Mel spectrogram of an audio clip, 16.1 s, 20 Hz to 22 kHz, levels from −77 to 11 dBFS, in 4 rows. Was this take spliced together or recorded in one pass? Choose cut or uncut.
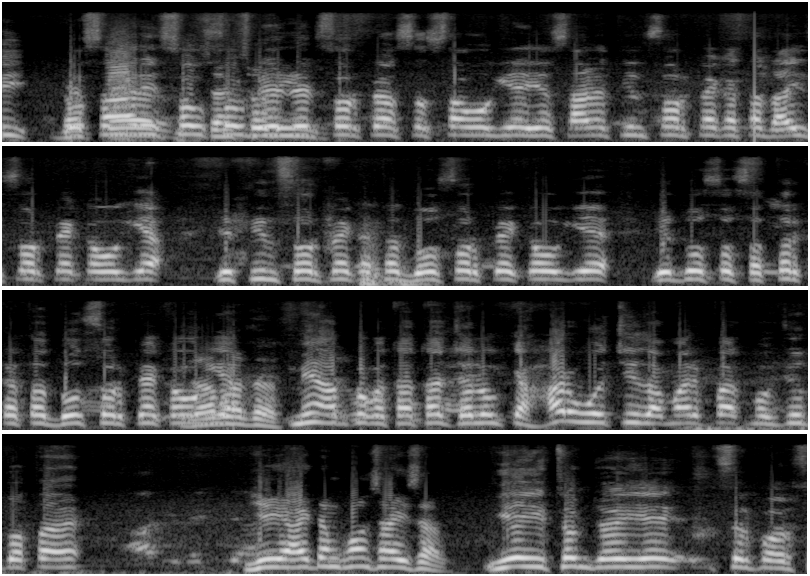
uncut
